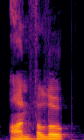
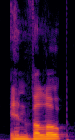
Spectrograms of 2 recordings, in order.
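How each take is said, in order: First: "Envelope" opening with an "on" sound; first syllable of "Envelope" stressed as ON; ON-velope pronunciation. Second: "envelope" opening with an "en" sound; first syllable of "envelope" stressed as EN; EN-velope pronunciation. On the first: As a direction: say ON-vuh-lope. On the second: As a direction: say EN-vuh-lope. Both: Shown as a demonstration. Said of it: "Some Americans say envelope".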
